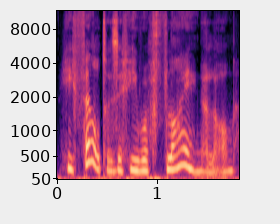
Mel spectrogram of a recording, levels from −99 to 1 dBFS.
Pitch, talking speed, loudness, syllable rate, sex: 230 Hz, 265 wpm, -15 LUFS, 5.8 syllables/s, female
